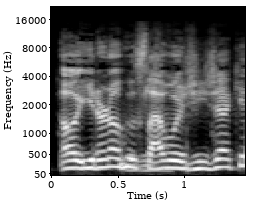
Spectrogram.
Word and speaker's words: Slavoj Žižek: It's Slavoj Žižek.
